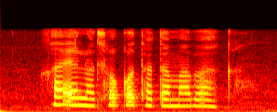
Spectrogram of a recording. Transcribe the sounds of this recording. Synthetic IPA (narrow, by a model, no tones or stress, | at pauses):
ɣaɛlwat͡ɬʰɔkɔtʰatamabaːkḁ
